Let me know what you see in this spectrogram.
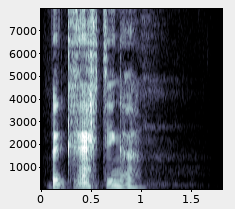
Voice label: "bekrächtinge", kaevels platt

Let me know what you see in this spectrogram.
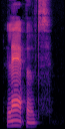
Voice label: "Läpels", kaevels platt

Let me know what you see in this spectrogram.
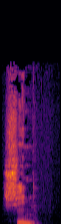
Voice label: "Schin", platt

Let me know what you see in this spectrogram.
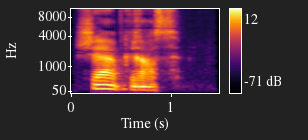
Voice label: "Schärpgras", Platt

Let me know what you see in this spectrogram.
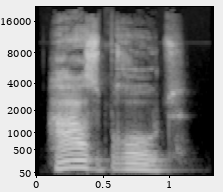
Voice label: "Haasbroot", kaevels platt

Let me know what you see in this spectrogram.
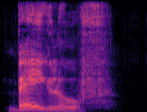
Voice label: "Bejgloof", kaevels platt

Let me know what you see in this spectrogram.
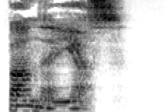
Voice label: "Panderjas", Platt

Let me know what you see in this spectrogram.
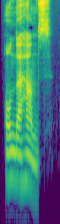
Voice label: "onderhands", kaevels platt

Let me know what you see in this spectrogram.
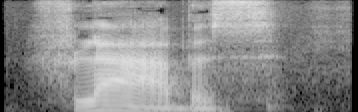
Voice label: "Flabes", Platt

